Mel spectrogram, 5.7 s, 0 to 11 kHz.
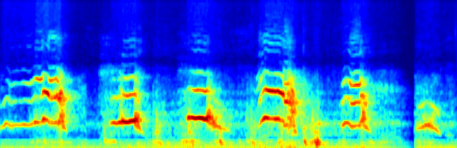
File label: sex; Mafie 1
